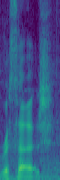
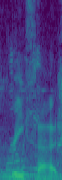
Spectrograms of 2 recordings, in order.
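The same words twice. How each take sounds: First: It is said with a British accent. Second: It is said with an American accent. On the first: The speaker calls it right. "not research" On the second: The speaker calls it wrong. "Why are we talking American? We're saying research"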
